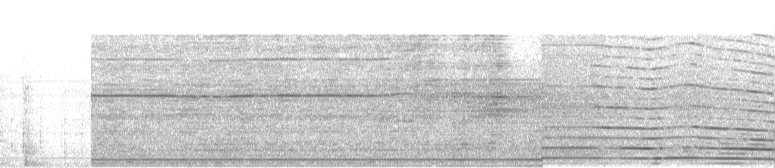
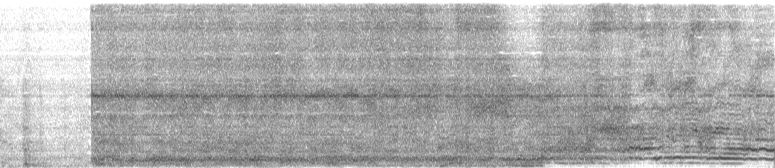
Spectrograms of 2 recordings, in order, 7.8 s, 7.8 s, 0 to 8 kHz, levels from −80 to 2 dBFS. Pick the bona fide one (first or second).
first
